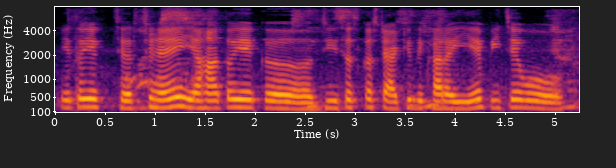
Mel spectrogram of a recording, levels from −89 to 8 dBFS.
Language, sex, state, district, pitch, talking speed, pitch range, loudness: Hindi, female, Odisha, Nuapada, 210 Hz, 185 wpm, 195-225 Hz, -16 LUFS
